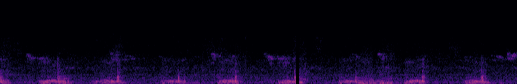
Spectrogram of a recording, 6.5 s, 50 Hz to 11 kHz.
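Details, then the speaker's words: Mouth-imitated pericardial friction rub, rhythmic scratchy rubbing bursts about 80 a minute, like two surfaces rubbing together, as in pericarditis with pleuritic precordial pain worsening on inspiration, plus cough; simulated, not a real recording. "Presenta un dolor pleurítico asociado a un frote pericárdico. Frote es como si frotaran dos superficies, ¿ya?"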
